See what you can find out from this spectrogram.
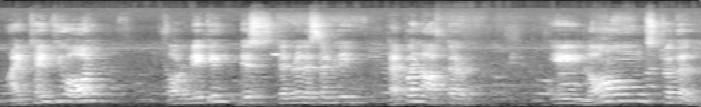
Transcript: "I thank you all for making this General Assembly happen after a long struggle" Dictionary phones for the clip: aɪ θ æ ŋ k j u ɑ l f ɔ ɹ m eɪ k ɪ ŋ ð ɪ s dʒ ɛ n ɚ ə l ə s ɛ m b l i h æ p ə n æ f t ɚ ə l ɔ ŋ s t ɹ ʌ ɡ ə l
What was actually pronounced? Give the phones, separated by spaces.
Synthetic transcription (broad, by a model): aɪ t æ ŋ k j u ɑ l f ɔ ɹ m eɪ k ɪ ŋ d ɪ s dʒ ɛ n ɚ ə l ə s ɛ m b l i h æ p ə n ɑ f t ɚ ə l ɔ ŋ s t ɹ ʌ ɡ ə l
